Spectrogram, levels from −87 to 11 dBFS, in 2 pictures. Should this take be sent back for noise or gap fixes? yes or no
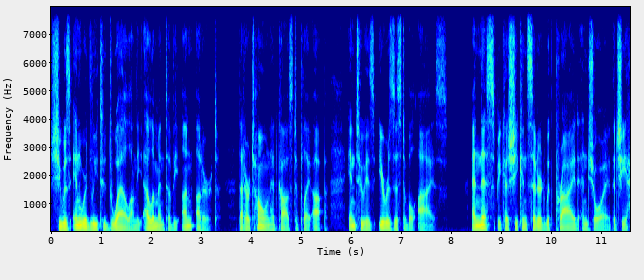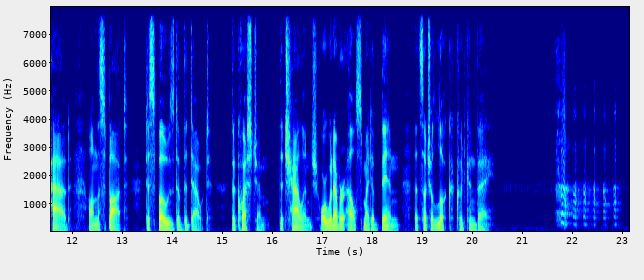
yes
